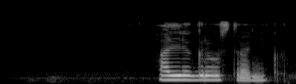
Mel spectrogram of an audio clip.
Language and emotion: Russian, neutral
